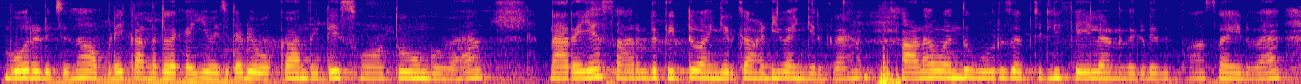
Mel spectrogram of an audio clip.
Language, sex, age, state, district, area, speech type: Tamil, female, 18-30, Tamil Nadu, Ariyalur, rural, spontaneous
